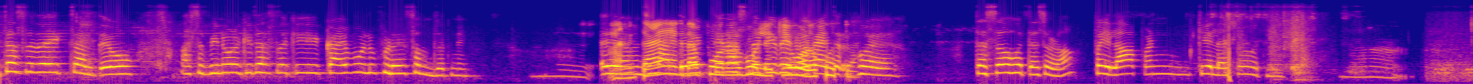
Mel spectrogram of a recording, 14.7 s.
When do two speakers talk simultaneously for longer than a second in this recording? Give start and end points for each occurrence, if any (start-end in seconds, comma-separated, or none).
6.2-8.5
